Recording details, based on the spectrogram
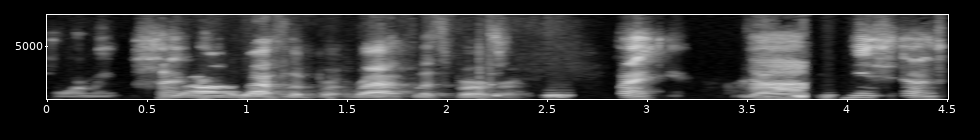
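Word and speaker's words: Raffensperger: Can you pronounce his name for me? Rafflesberger.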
